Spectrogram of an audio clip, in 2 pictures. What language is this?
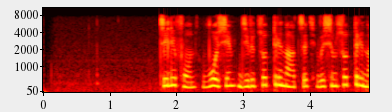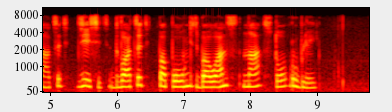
Russian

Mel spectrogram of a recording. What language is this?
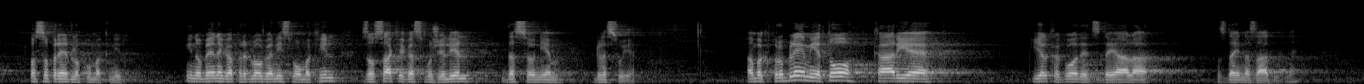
Slovenian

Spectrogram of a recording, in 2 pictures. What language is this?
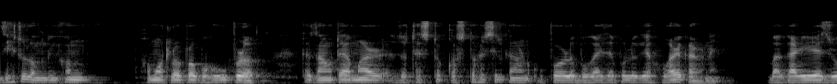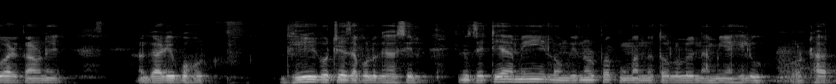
Assamese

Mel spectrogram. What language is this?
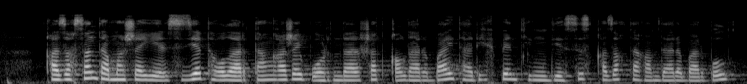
Kazakh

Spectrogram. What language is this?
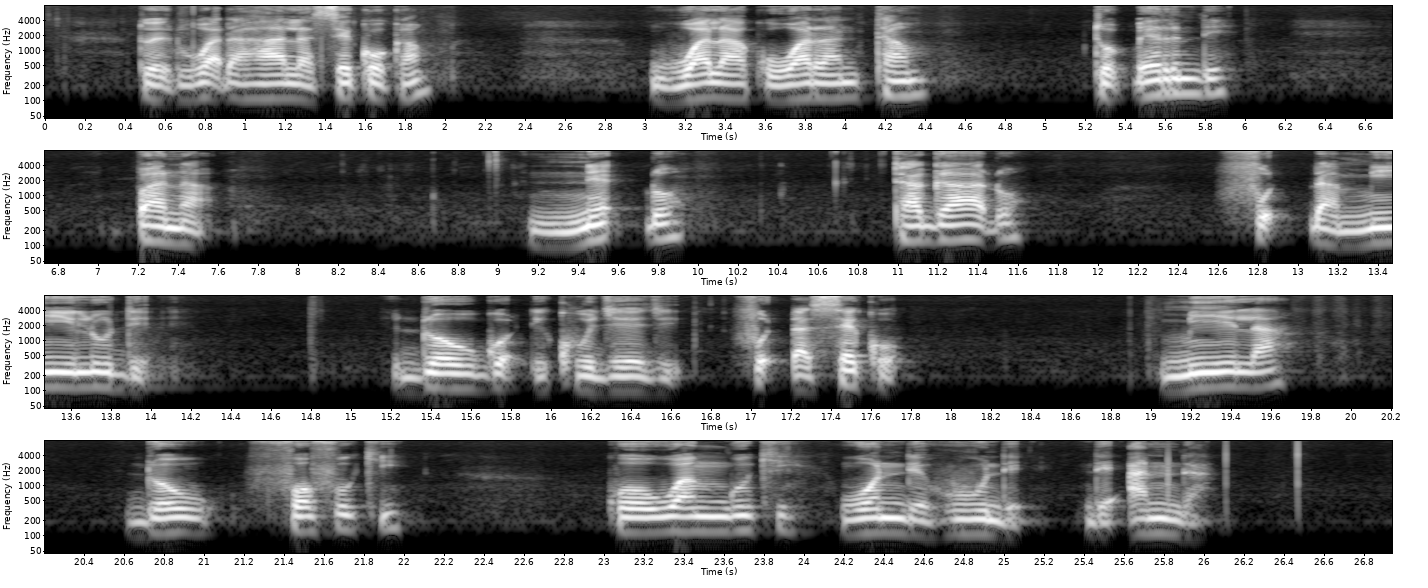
Pular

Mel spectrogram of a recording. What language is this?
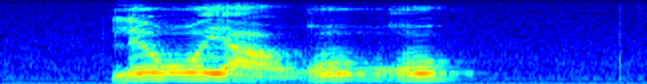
Northern Sotho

